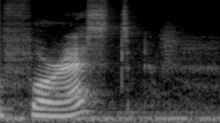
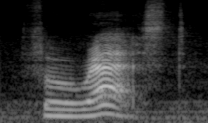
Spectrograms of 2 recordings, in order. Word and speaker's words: forest: next we have a forest forest is a two syllables word that we pronounce Forest not for rest but for us directly for rest for the next we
